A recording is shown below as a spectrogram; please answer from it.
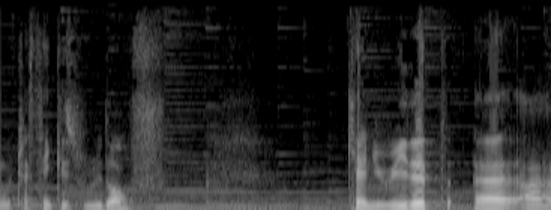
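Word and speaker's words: Rudolf: struggle reading that sure that mess of characters is pronounced rudolph damn okay you must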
